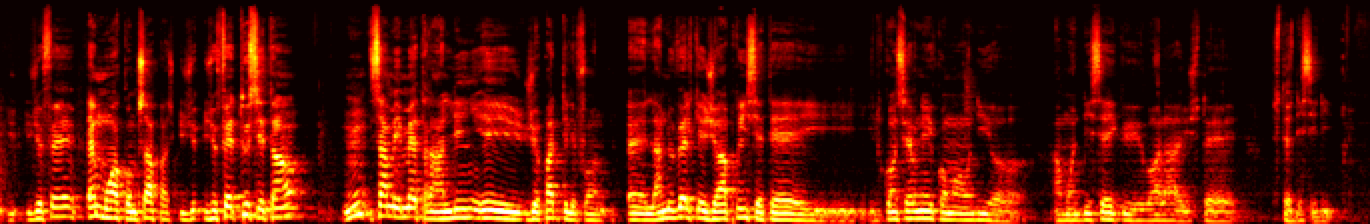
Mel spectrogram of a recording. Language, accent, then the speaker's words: French; Guinea; Je suis d'origine guinéenne, voilà. Et je viens de la Guinée-Conakry.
